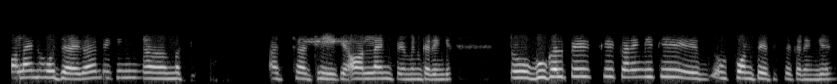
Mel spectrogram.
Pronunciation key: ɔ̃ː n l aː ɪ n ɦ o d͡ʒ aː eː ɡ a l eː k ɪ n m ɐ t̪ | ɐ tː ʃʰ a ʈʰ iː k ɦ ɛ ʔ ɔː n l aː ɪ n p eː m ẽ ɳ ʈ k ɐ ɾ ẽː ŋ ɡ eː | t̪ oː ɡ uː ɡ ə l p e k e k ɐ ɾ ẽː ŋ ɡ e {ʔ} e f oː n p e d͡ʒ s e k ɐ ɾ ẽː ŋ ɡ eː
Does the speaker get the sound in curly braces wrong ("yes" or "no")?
yes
